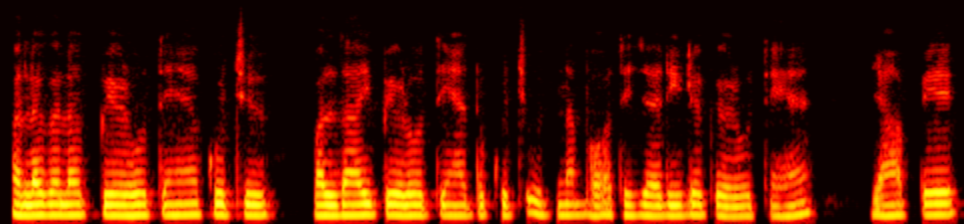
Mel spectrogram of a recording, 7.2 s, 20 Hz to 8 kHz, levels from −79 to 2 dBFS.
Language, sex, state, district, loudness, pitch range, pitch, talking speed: Hindi, male, Uttar Pradesh, Gorakhpur, -19 LUFS, 140-145 Hz, 145 Hz, 180 wpm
